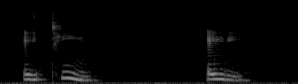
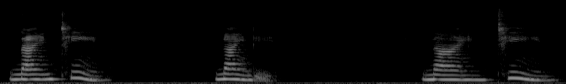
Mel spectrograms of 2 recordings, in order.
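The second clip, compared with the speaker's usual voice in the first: ordinary talk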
